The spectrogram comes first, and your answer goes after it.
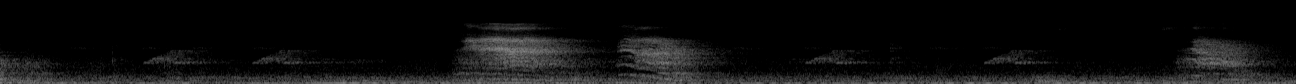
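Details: Female kitten Brown stands up to the male cat Pepsi, showing who's boss in a power demonstration; three harsh, noisy hissing bursts, two close together and a third several seconds later, over a faint repeated chirping pattern in the background.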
